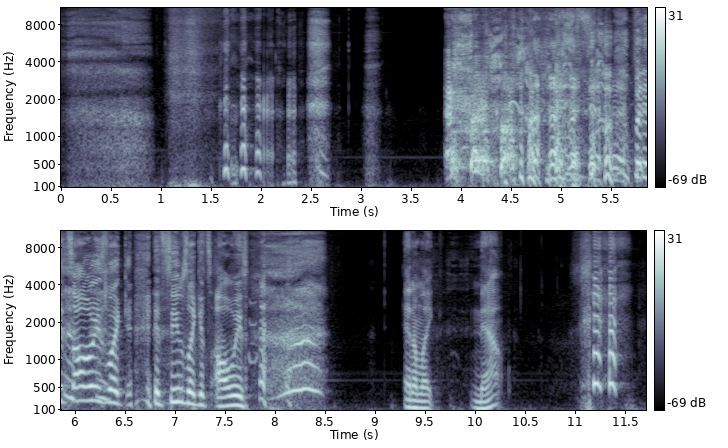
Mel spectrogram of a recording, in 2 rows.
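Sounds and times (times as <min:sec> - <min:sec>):
speech: 0:01.6 - 0:02.4, 0:04.6 - 0:08.5, 0:09.3 - 0:10.4
laughter: 0:01.6 - 0:02.5, 0:03.8 - 0:08.5
person vocally imitating a cough: 0:03.9 - 0:05.6.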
